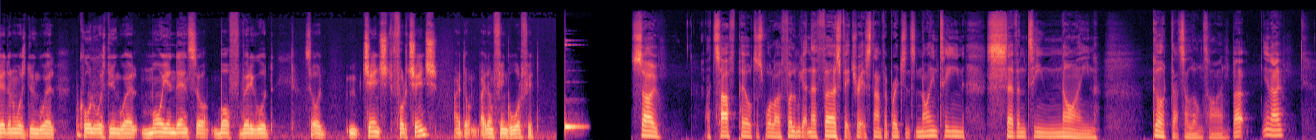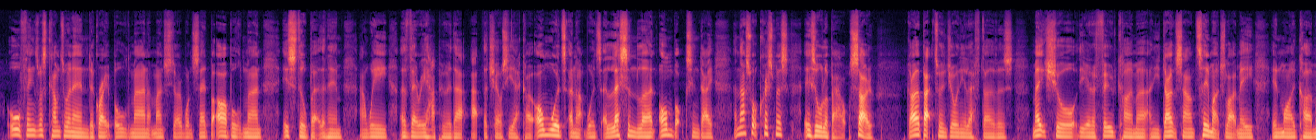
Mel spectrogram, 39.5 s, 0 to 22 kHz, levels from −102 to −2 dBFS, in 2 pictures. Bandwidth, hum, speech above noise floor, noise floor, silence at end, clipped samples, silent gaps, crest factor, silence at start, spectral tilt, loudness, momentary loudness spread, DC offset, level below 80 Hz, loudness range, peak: 16 kHz; none; 37 dB; -56 dBFS; 0 s; under 0.1%; 8.36-8.46 s, 8.89-9.46 s; 18 dB; 0 s; -5.5 dB/octave; -19 LUFS; 11 LU; under 0.1%; -48 dBFS; 7 LU; 0 dBFS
